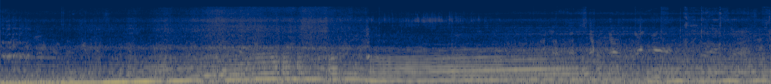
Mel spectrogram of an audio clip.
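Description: Subaru and Mitsubishi drag racing cars launching at a late-night drag strip event, a loud rising engine roar climbing through gears with sharp shifts, sustained close and steady throughout.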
